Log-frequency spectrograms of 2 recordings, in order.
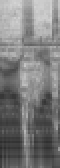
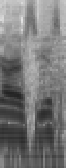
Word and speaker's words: Arceus: We want to take Arceus on over to the left. And yes, I know I'm pronouncing it Arceus and not Arceus. It's an old habit, man.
